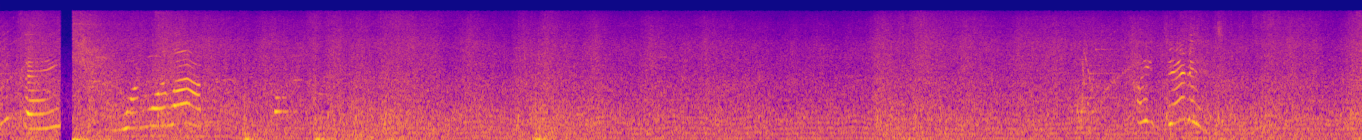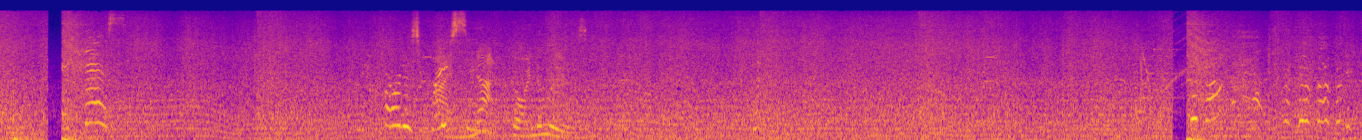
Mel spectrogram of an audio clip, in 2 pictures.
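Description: Water sprays and splashes under a jet ski.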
